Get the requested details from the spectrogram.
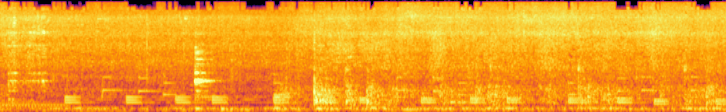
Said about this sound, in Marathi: टोमॅटो चांगला मऊ होईपर्यंत परतून घेऊया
